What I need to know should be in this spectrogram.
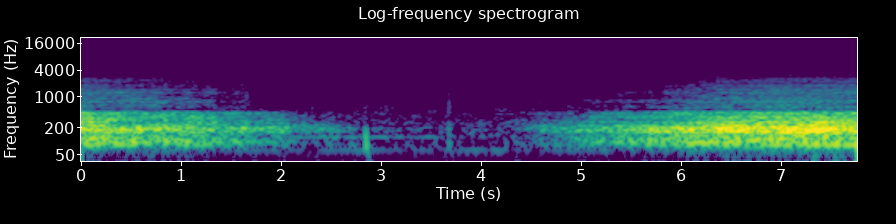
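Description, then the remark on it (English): Corey's car drives along a side road at the deserted east end of a spaceport on Venus; its low engine rumble fades away into near silence, with a couple of faint clicks, then swells back up as another pass draws closer. No one speaks. “Corey's car is the only one on the side road.”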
